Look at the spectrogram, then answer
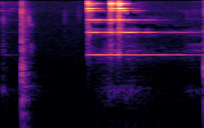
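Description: A little altar bell, set on a mirror, is struck twice in quick succession, its clear metallic tone ringing out and slowly fading, with faint soft knocks before and after.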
